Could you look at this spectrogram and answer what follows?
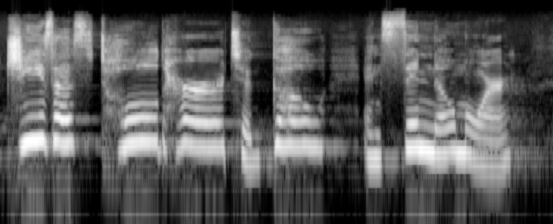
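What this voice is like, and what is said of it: Passionate preacher voice. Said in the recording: “In my very passionate preacher voice”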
